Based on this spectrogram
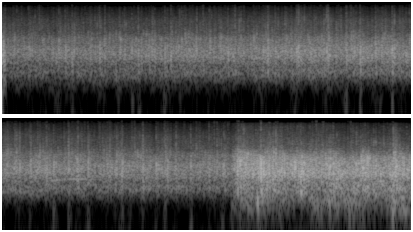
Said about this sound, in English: Would you clap your hands just thunderously one time before the Lord and give him praise?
